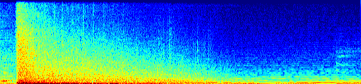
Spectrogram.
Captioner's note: loud explosion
